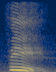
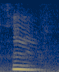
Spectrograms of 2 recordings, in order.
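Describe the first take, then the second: First: The word is said loudly, projected outward. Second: The word is said weakly, without projection. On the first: The speaker calls it right. "So you project your voice" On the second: The speaker calls it wrong. "Don't be like the person who is being attacked or being was being robbed"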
